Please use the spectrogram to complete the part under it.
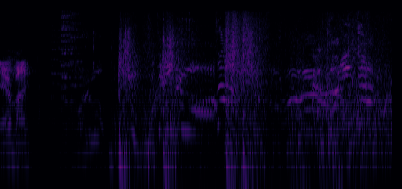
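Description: Punches thud in a video game fight.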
